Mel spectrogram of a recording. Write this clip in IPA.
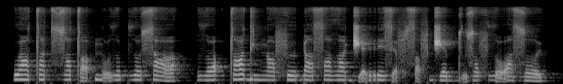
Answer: o tˤ i t͡s z o tˤ o̰ ʔ n ṵ ðˤ ʉ b ðˤ ʉ s ɑ | ðˤ o ʔ tˤ ɵ d i ŋ ɑ f ɵ ɠ e sˤ i ðˤ e d͡ʒ ɛ̰ r e z ɛ̰ f sˤ ɛ̰ f d͡ʒ ɛ b d ṵ z ɔ f ðˤ o̰ e̯ zˤ ʉ

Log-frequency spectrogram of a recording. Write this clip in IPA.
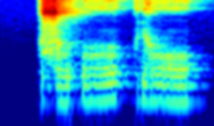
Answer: z ʊ ʔ ʊ | ɾʲ o

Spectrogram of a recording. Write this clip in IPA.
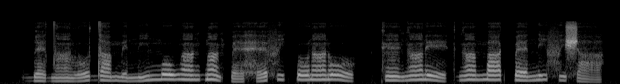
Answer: ɡ͡b ɛ˨ d ã˨ l o˨˦ d a˧ m e˨ n ĩ˨˦ m o˦ w ã˦ ɡ͡b ã˦˨ k͡p ɛ˨ h ɛ˨˦ f i˦ k͡p o˦ ɾ ã˦ ɾ o˦˨ | k ɛ̃˧ ɡ ã˦ ɾ e˦˨ | ɡ ã˦ m a˦ k͡p ɛ˧ n i˦ f i˧ ʃ a˨

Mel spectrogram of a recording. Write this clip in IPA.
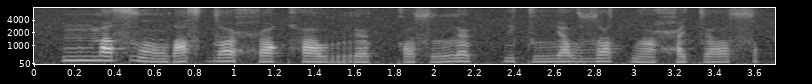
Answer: mː i˦ sˤ zˤ œ̃˨ w ɾ a˦ sˤ d œ˦˨ ħ o˨ qʰ œ˨ w r œ˨˦ kː o˨ sˤ lː œ˦ pː i˦˨ t lː i˦ w zˤ o˦ t dˤ œ̃˨ ħ i˨ t œ˦ sˤ

